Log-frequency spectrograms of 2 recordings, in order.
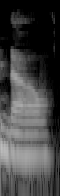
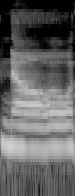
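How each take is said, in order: First: It is said calmly in a deep voice. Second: It is said higher with more energy.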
